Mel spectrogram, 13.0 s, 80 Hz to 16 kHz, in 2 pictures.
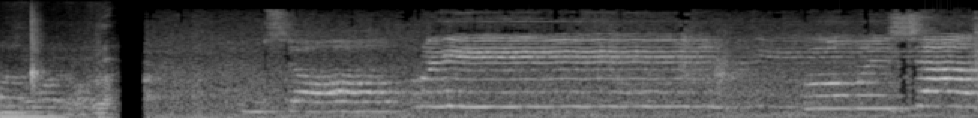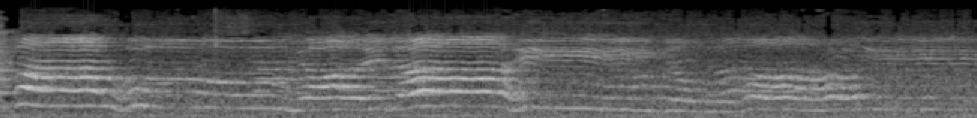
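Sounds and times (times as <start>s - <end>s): girl singing long held notes: 1.6s - 13.0s.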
